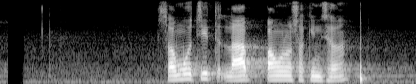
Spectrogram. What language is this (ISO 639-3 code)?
nep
